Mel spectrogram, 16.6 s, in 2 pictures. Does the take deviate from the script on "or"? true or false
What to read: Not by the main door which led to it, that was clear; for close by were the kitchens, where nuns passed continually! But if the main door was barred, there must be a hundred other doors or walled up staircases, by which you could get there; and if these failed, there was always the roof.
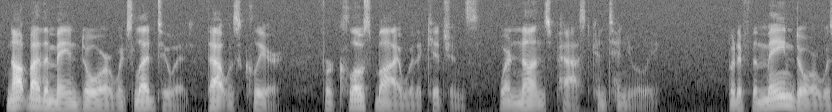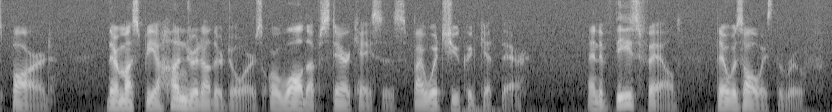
false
